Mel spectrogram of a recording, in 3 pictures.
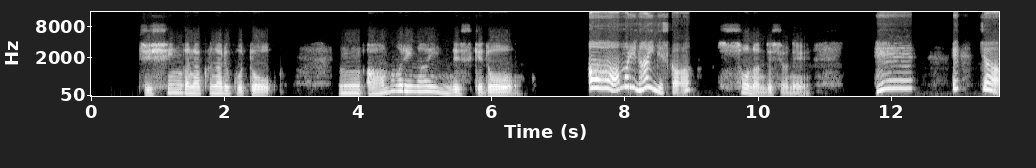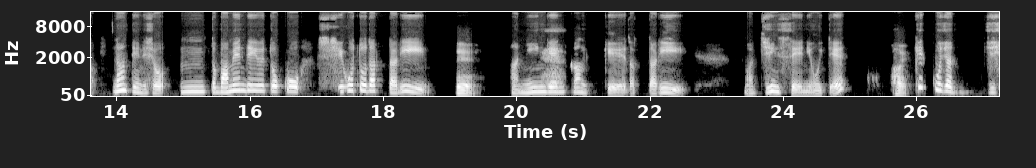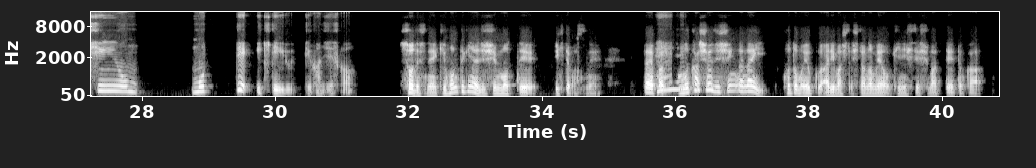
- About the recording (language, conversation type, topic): Japanese, podcast, 自信がないとき、具体的にどんな対策をしていますか?
- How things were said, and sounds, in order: other background noise; other noise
